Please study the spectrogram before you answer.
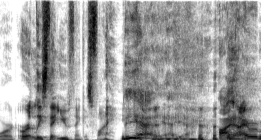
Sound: Glenn laughing

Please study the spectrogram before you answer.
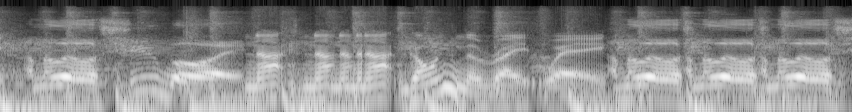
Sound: stutter

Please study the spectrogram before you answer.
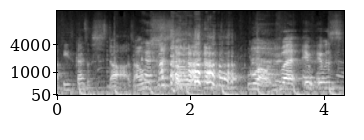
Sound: laughs

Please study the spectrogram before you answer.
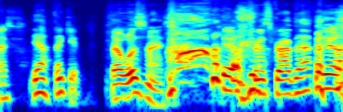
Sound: laughs

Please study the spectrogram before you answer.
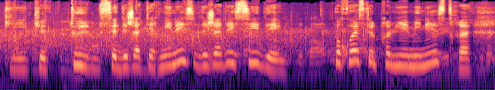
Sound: applause

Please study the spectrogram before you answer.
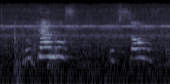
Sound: none

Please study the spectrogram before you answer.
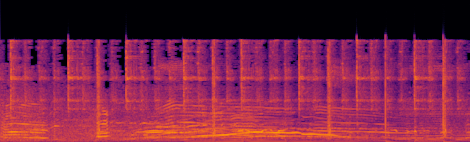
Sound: family exclaims

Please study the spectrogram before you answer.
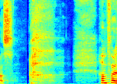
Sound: sighs

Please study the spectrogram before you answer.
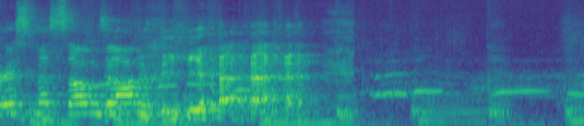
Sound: laughs

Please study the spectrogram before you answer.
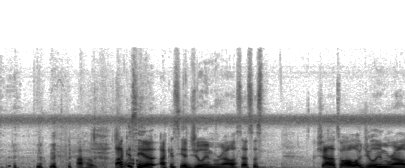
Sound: laughs

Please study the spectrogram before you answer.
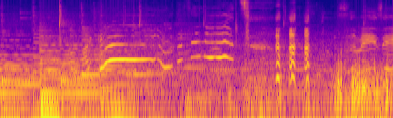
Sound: laughs

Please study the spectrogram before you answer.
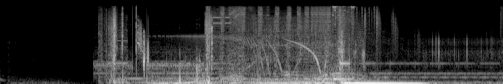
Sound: electronic beeping

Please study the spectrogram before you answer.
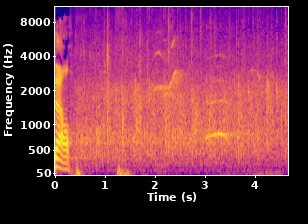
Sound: applause

